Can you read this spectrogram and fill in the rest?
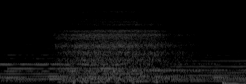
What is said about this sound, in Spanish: Ayúdate con movimientos de tu cuerpo. Percíbela ayúdate respirando profundamente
